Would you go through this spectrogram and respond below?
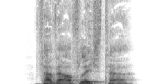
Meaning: inflection of verwerflich: 1. strong/mixed nominative masculine singular superlative degree 2. strong genitive/dative feminine singular superlative degree 3. strong genitive plural superlative degree
- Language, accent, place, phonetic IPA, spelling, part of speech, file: German, Germany, Berlin, [fɛɐ̯ˈvɛʁflɪçstɐ], verwerflichster, adjective, De-verwerflichster.ogg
